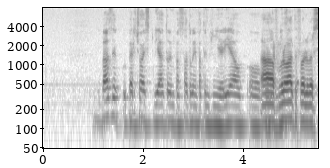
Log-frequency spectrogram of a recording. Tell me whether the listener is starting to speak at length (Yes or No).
Yes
